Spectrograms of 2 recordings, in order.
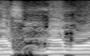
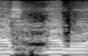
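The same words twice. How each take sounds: Both takes have the same delivery.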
